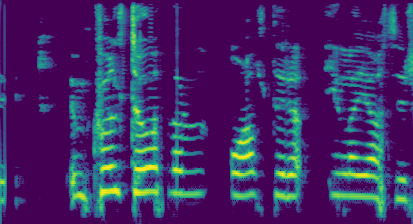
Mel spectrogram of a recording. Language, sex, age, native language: Icelandic, male, 14, Icelandic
